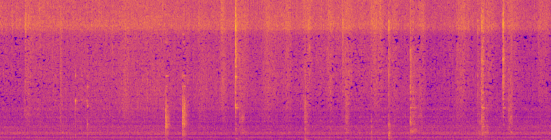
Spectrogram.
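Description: Fried rice with beef and egg sizzling in a wok while a spatula stirs and turns it, with a steady frying hiss and several sharp knocks of the spatula against the pan.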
